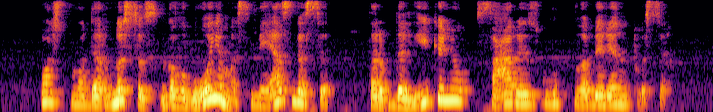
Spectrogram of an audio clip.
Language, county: Lithuanian, Marijampolė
